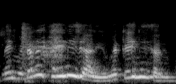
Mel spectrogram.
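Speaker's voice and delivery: a hint of a fussing mother calming her kid; reassuring mother. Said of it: "कहती है". (बच्चे को जल्दी-जल्दी तसल्ली देती माँ की हल्की नकल)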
